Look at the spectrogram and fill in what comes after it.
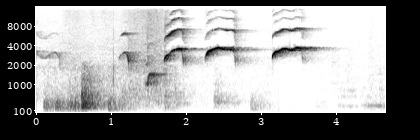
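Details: A Himalayan red panda gives loud, high whistled squeals that sweep upward, repeated in quick bursts.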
